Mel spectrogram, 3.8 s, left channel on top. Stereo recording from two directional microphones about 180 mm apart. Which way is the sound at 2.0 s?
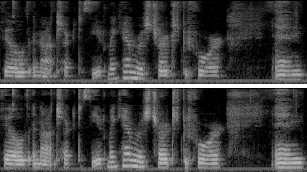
25° right (ahead or behind).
